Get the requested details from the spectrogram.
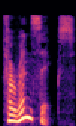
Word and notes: forensics: British English

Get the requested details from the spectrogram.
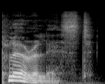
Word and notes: pluralist: British English

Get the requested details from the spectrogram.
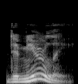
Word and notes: demurely: British English

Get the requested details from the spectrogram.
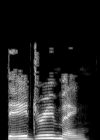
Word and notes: daydreaming: British English

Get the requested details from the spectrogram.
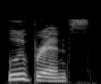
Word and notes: blueprints: British English

